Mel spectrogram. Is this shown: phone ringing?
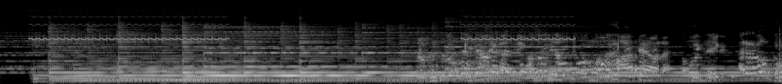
yes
